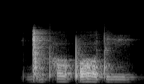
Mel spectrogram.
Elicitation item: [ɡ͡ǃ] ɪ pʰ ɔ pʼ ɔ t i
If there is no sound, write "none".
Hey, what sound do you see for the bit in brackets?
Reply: ɡ͡ǀ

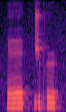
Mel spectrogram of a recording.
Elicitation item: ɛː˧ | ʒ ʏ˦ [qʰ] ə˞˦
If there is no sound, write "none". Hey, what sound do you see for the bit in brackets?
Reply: pʰ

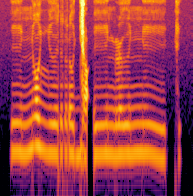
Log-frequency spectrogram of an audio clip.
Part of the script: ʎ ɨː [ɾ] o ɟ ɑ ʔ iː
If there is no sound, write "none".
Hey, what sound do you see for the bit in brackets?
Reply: r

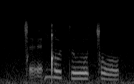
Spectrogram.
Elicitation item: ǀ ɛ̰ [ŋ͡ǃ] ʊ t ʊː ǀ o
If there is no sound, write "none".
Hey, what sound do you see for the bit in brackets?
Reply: ŋ͡ǃ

